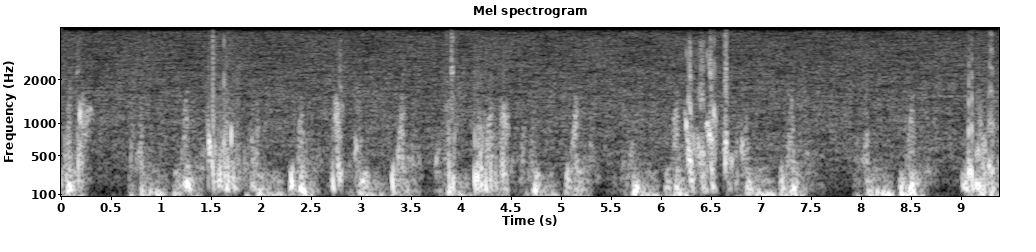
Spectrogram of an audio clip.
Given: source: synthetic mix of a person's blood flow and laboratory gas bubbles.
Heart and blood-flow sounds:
Doppler ultrasound of blood flow; precordium
0.00-0.33 s: bubbles
1.44-1.84 s: bubbles
1.88-1.97 s: bubbles
2.67-2.83 s: bubbles
2.92-2.97 s: bubbles
3.83-3.97 s: bubbles
4.09-4.48 s: bubbles
6.21-6.56 s: bubbles
6.60-6.84 s: bubbles
8.99-9.38 s: bubbles
From the record:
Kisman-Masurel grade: 233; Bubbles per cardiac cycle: several, 3 to 8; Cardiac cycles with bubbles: 50 to 99%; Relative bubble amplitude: loud (0.450 to 0.775); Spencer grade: 3 (all of the cardiac periods contain showers or single bubble signals, but not dominating or overriding the cardiac motion signals); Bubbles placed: anywhere in the cardiac cycle

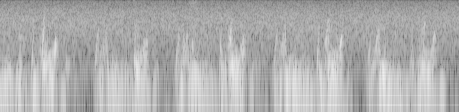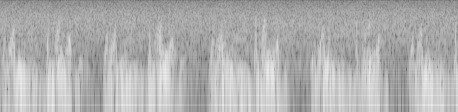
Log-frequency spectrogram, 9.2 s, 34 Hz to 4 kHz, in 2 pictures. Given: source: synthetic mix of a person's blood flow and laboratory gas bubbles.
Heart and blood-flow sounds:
Doppler ultrasound of blood flow; precordium
0.18-0.23 s: bubbles
1.89-1.97 s: bubbles
6.80-6.88 s: bubbles
From the record:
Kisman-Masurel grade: 122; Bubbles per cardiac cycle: 1 to 2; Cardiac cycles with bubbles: 10 to 50%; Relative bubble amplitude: moderate (0.250 to 0.450); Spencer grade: 2 (many but less than half of the cardiac periods contain bubble signals, singularly or in groups); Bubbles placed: only in the low amplitude regions of the cardiac cycle

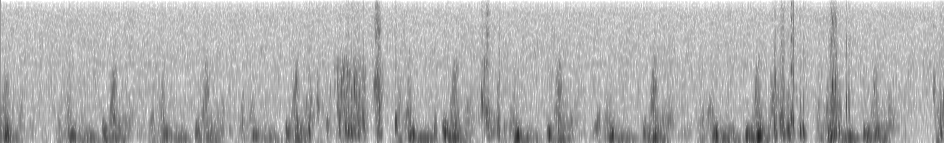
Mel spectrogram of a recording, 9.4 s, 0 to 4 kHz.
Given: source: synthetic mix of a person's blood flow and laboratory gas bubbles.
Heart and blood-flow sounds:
Doppler ultrasound of blood flow; precordium
3.02-3.69 s: bubbles
3.73-3.84 s: bubbles
3.91-4.00 s: bubbles
4.32-4.38 s: bubbles
4.44-4.49 s: bubbles
4.77-4.93 s: bubbles
4.95-5.01 s: bubbles
7.68-8.08 s: bubbles
8.27-8.53 s: bubbles
9.32-9.45 s: bubbles
From the record:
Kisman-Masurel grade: 221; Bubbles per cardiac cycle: several, 3 to 8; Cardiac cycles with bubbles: 10 to 50%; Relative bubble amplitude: barely perceptible (0.100 to 0.250); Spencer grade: 2 (many but less than half of the cardiac periods contain bubble signals, singularly or in groups); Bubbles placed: only in the low amplitude regions of the cardiac cycle

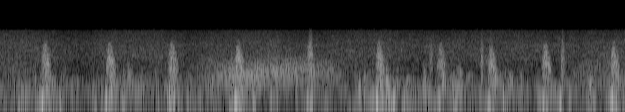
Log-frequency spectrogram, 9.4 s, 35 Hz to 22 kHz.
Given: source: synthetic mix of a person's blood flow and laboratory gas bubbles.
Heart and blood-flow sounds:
Doppler ultrasound of blood flow; subclavian vein
0.77-0.82 s: bubbles
From the record:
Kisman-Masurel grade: 121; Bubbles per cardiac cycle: 1 to 2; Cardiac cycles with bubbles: 10 to 50%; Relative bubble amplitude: barely perceptible (0.100 to 0.250); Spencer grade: 2 (many but less than half of the cardiac periods contain bubble signals, singularly or in groups); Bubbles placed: anywhere in the cardiac cycle

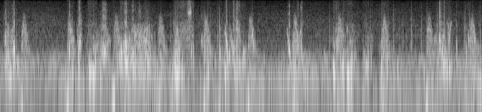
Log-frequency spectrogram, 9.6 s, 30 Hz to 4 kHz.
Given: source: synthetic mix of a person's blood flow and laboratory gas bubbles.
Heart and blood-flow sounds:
Doppler ultrasound of blood flow; subclavian vein
0.06-0.41 s: bubbles
1.35-1.67 s: bubbles
1.74-2.23 s: bubbles
2.35-3.14 s: bubbles
3.44-3.91 s: bubbles
4.01-4.08 s: bubbles
4.13-4.22 s: bubbles
4.36-4.99 s: bubbles
5.03-5.11 s: bubbles
5.71-6.08 s: bubbles
6.64-7.20 s: bubbles
7.24-7.47 s: bubbles
7.60-7.79 s: bubbles
8.68-9.06 s: bubbles
9.11-9.18 s: bubbles
9.30-9.42 s: bubbles
From the record:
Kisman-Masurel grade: 333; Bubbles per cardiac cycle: rolling drumbeat, 9 or more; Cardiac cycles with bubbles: 50 to 99%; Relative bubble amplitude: loud (0.450 to 0.775); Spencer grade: 3 (all of the cardiac periods contain showers or single bubble signals, but not dominating or overriding the cardiac motion signals); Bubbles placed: anywhere in the cardiac cycle

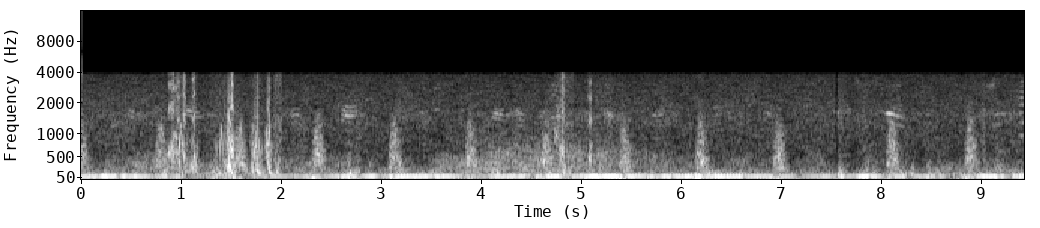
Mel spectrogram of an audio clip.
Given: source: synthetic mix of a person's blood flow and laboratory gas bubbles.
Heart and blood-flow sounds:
Doppler ultrasound of blood flow; subclavian vein
0.84-1.18 s: bubbles
1.29-1.62 s: bubbles
1.67-2.01 s: bubbles
4.71-4.92 s: bubbles
5.04-5.12 s: bubbles
From the record:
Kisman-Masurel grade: 223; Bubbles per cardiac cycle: several, 3 to 8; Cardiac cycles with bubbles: 10 to 50%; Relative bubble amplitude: loud (0.450 to 0.775); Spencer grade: 2 (many but less than half of the cardiac periods contain bubble signals, singularly or in groups); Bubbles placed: anywhere in the cardiac cycle

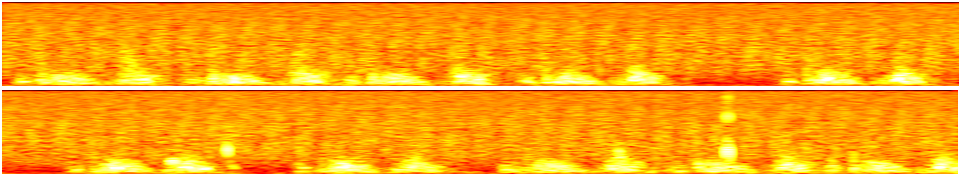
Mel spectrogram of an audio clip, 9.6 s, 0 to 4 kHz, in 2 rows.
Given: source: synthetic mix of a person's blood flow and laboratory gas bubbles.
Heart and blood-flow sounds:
Doppler ultrasound of blood flow; precordium
5.60-5.69 s: bubbles
5.88-5.96 s: bubbles
8.38-8.46 s: bubbles
From the record:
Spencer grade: 2 (many but less than half of the cardiac periods contain bubble signals, singularly or in groups); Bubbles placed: anywhere in the cardiac cycle

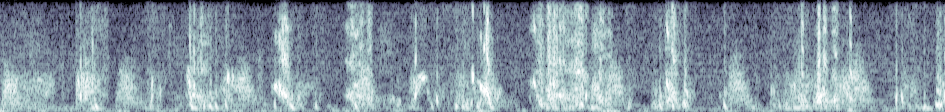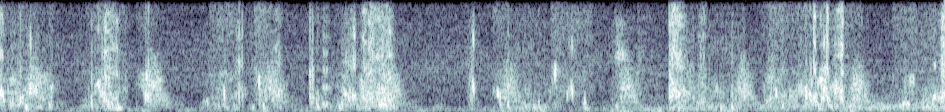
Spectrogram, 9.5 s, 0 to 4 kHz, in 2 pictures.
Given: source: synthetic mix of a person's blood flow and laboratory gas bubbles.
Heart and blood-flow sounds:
Doppler ultrasound of blood flow; subclavian vein
0.00-0.29 s: bubbles
0.39-0.55 s: bubbles
0.70-1.24 s: bubbles
1.34-1.64 s: bubbles
1.72-1.90 s: bubbles
1.94-2.52 s: bubbles
2.64-3.20 s: bubbles
3.25-3.49 s: bubbles
3.58-3.70 s: bubbles
3.72-3.81 s: bubbles
3.83-4.32 s: bubbles
4.44-5.03 s: bubbles
5.14-5.38 s: bubbles
5.41-5.54 s: bubbles
5.74-6.17 s: bubbles
6.28-6.75 s: bubbles
7.06-7.13 s: bubbles
7.19-7.70 s: bubbles
7.78-7.91 s: bubbles
8.07-8.48 s: bubbles
8.53-9.06 s: bubbles
9.19-9.46 s: bubbles
From the record:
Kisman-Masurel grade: 343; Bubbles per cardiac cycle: rolling drumbeat, 9 or more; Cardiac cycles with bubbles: 100%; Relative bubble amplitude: loud (0.450 to 0.775); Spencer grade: 3 (all of the cardiac periods contain showers or single bubble signals, but not dominating or overriding the cardiac motion signals); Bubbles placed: anywhere in the cardiac cycle

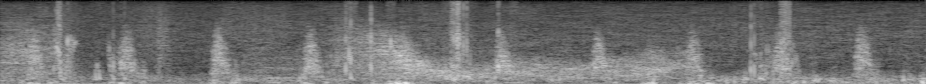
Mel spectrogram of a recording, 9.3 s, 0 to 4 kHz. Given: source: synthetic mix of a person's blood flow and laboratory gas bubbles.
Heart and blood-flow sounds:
Doppler ultrasound of blood flow; subclavian vein
0.51-0.78 s: bubbles
0.90-1.04 s: bubbles
1.07-1.30 s: bubbles
3.42-3.56 s: bubbles
3.66-3.75 s: bubbles
3.87-3.94 s: bubbles
4.41-4.76 s: bubbles
4.89-5.02 s: bubbles
5.09-5.18 s: bubbles
7.48-7.99 s: bubbles
9.25-9.27 s: bubbles
From the record:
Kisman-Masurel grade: 221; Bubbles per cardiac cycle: several, 3 to 8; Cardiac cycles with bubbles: 10 to 50%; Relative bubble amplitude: barely perceptible (0.100 to 0.250); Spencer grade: 2 (many but less than half of the cardiac periods contain bubble signals, singularly or in groups); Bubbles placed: anywhere in the cardiac cycle

